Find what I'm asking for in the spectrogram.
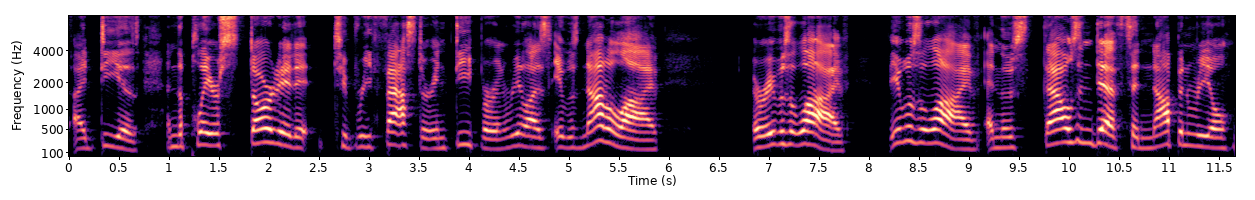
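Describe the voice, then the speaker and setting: A man with a slightly hoarse, worn-out voice, reading a game text aloud in a calm, measured way. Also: on the high side. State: slightly hoarse, voice nearly gone. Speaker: video creator.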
